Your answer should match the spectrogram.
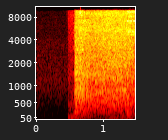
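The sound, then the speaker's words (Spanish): After a brief silence, a loud, harsh wall of home renovation noise from kitchen and bathroom renovation bursts in, a bright crashing, grinding rush like breaking material that holds steady to the end, with no voices. Heard in an advert for Fidel Cocinas. “Este es el ruido de las reformas.”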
